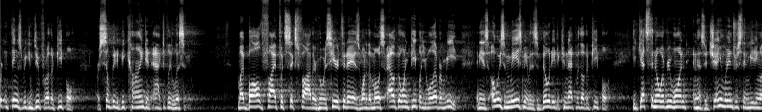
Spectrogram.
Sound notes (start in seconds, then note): none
